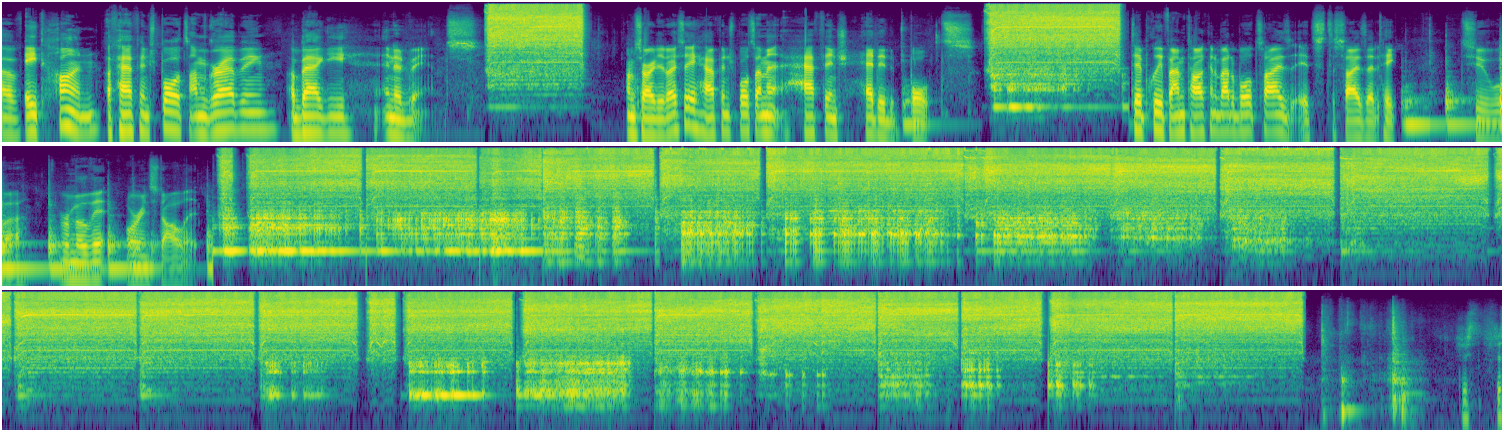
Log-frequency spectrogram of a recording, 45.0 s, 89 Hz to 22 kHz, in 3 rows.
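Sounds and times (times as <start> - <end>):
cordless power drill running: 4.8 - 5.9, 9.8 - 11.3, 17.1 - 43.0.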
